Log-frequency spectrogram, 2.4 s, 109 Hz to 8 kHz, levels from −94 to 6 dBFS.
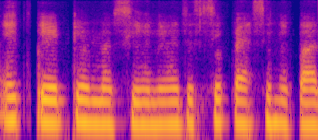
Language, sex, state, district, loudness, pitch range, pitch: Hindi, female, Haryana, Charkhi Dadri, -16 LUFS, 175-190 Hz, 180 Hz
